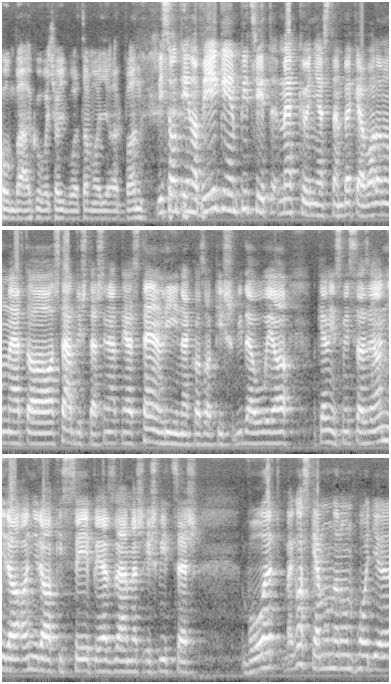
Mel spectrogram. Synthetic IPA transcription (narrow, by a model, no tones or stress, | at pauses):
ombaːɡoːvɒcho̞ɟvo̞lt̪ɒmɒɟɒrbɒnʋiso̞nt̪eːnɒveːɡeːmpit̪sit̪mɛkːøɲːɛst̪ɛmbɛkɛlvɒlɒno̞mːɛrt̪ɒʃt̪abliʃt̪aːʃinaɛt̪neːlst̪ɛnlinɛkɒzɒkiʃʋid̪ɛoːjɒ | ɒkɛveːɲsmeːsɛɛzenɒɲːiɾɒɒɲːiɾɒkiʃseːpeːrzɛlmɛʃeːʃʋit̪sːɛʃ | ʋolt̪mɛɡɒst̪̚kɛlmo̞nd̪ɒno̞mɦo̞ɟ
